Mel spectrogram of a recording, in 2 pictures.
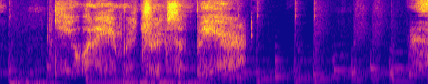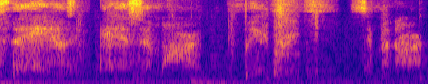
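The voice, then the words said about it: Loud ASMR-style whisper. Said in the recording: “ASMR... I'm whispering very loudly inside your ears.”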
